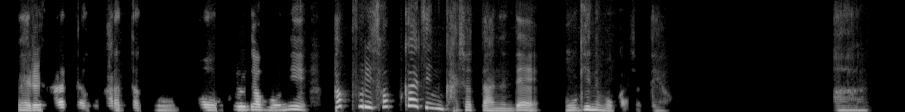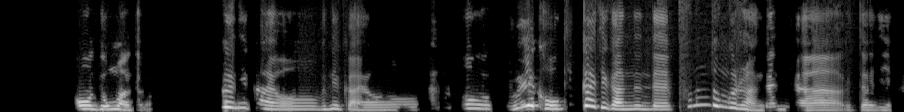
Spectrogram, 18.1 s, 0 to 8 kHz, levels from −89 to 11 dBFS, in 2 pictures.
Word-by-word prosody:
배를 170 Hz, 0 st, 0 dB
갈아타고, 175 Hz, -3 st, -5 dB
갈아타고 160 Hz, -3 st, -10 dB, 0.2 s
어 185 Hz, -2 st, -1 dB, 0.2 s
그러다 210 Hz, -2 st, 0 dB
보니 185 Hz, +6 st, -4 dB, 0.3 s
카프리 420 Hz, -2 st, -1 dB
섬까지는 400 Hz, -, -4 dB
가셨다는데 155 Hz, -, -5 dB, 0.3 s
거기는 175 Hz, +4 st, -3 dB
못 135 Hz, -4 st, -9 dB
가셨대요. 125 Hz, -2 st, -20 dB, 1.6 s
아. 155 Hz, -1 st, -12 dB, 1.1 s
어 250 Hz, 0 st, +8 dB
너무 230 Hz, 0 st, +3 dB
많더라 180 Hz, -4 st, +1 dB, 0.7 s
그러니까요. 265 Hz, -, +2 dB
그러니까요. 190 Hz, -5 st, -5 dB, 0.4 s
어 285 Hz, -2 st, 0 dB, 0.2 s
"왜 360 Hz, -, +8 dB
거기까지 295 Hz, -, +4 dB
갔는데 235 Hz, -2 st, +2 dB
푸른 450 Hz, +3 st, -7 dB
동굴을 360 Hz, -, +3 dB
안 165 Hz, -6 st, -3 dB
갔냐?" 175 Hz, -6 st, -3 dB
그랬더니 170 Hz, +1 st, -7 dB
210 Hz, 245 characters per minute, -19 LUFS, 170-265 Hz, 1.6 s, 어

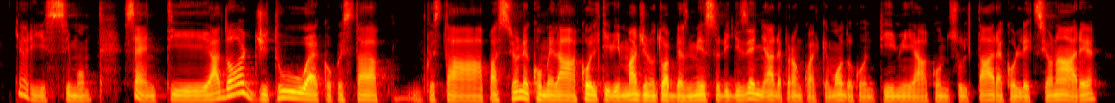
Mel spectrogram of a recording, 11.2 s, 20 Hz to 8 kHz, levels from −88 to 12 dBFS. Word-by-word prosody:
Chiarissimo. 85 Hz, +1 st, -2 dB, 0.3 s
Senti, 90 Hz, +2 st, -1 dB
ad 125 Hz, +8 st, +2 dB
oggi 150 Hz, -, +2 dB
tu, 130 Hz, -4 st, +3 dB
ecco, 95 Hz, -3 st, +2 dB
questa, 95 Hz, -1 st, -1 dB
uhm, 110 Hz, -4 st, -18 dB
questa 85 Hz, 0 st, -1 dB
passione 95 Hz, +7 st, +1 dB
come 90 Hz, -4 st, +1 dB
la 90 Hz, -1 st, +3 dB
coltivi? 90 Hz, -1 st, +2 dB
Immagino 95 Hz, +1 st, +2 dB
tu 85 Hz, +3 st, +2 dB
abbia 85 Hz, -2 st, +2 dB
smesso 95 Hz, +3 st, +1 dB
di 90 Hz, -, -3 dB
disegnare, 95 Hz, -2 st, 0 dB
però 80 Hz, +2 st, -3 dB
in 85 Hz, -, -3 dB
qualche 75 Hz, -2 st, -6 dB
modo 90 Hz, +1 st, -1 dB
continui 80 Hz, +1 st, -4 dB
a 75 Hz, 0 st, -2 dB
consultare, 85 Hz, +2 st, -2 dB
a -, -, -8 dB
collezionare? 90 Hz, +5 st, 0 dB
90 Hz, 150 wpm, -26 LUFS, 85-95 Hz, 0.3 s, tu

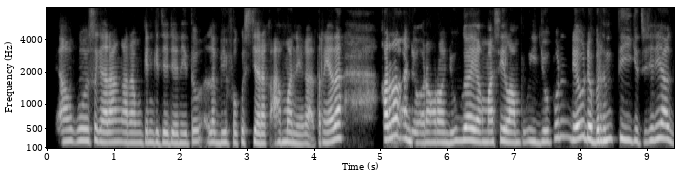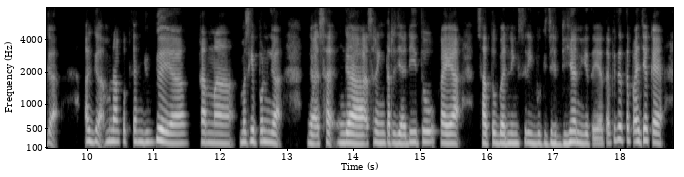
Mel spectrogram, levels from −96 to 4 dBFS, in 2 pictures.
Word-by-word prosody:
Aku 240 Hz, +1 st, 0 dB
sekarang 220 Hz, -2 st, +2 dB
karena 210 Hz, -1 st, -1 dB
mungkin 215 Hz, +1 st, -3 dB
kejadian 205 Hz, -1 st, 0 dB
itu 225 Hz, +4 st, -3 dB
lebih 210 Hz, 0 st, -1 dB
fokus 205 Hz, +2 st, -5 dB
jarak 195 Hz, -3 st, +3 dB
aman 215 Hz, 0 st, +1 dB
ya 185 Hz, -, -3 dB
Kak, 190 Hz, -, -2 dB
ternyata 220 Hz, +7 st, +5 dB, 0.7 s
karena 305 Hz, +7 st, +8 dB
ada 240 Hz, -6 st, +2 dB
orang-orang 210 Hz, +1 st, 0 dB
juga 240 Hz, +4 st, +2 dB
yang 225 Hz, -2 st, +3 dB
masih 220 Hz, +2 st, +2 dB
lampu 215 Hz, +1 st, -1 dB
ijo 225 Hz, 0 st, -1 dB
pun 310 Hz, +2 st, -6 dB
dia 275 Hz, +1 st, +7 dB
udah 295 Hz, -4 st, +6 dB
berhenti 260 Hz, +2 st, +3 dB
gitu 235 Hz, -4 st, -5 dB
jadi 265 Hz, +6 st, +1 dB
agak, 385 Hz, -, -5 dB, 0.4 s
agak 235 Hz, -1 st, -2 dB
menakutkan 225 Hz, -1 st, -4 dB
juga 215 Hz, +3 st, -1 dB
ya 200 Hz, -4 st, +3 dB, 0.3 s
karena 200 Hz, -2 st, -3 dB
meskipun 225 Hz, +1 st, -3 dB
nggak 195 Hz, -, 0 dB, 0.4 s
nggak 185 Hz, -2 st, -1 dB
se 210 Hz, -, -4 dB, 0.2 s
nggak 195 Hz, -2 st, +4 dB, 0.2 s
sering 205 Hz, +1 st, -4 dB
terjadi 195 Hz, 0 st, -2 dB
itu 220 Hz, +1 st, -2 dB
kayak 195 Hz, -1 st, +2 dB, 0.3 s
1 200 Hz, 0 st, -2 dB
banding 195 Hz, 0 st, 0 dB
1.000 195 Hz, -1 st, -5 dB
kejadian 195 Hz, +3 st, -1 dB
gitu 190 Hz, -1 st, -6 dB
ya, 95 Hz, -, -4 dB
tapi 200 Hz, -, -7 dB
tetep 255 Hz, -2 st, -3 dB
aja 230 Hz, +2 st, +2 dB
kayak 200 Hz, -2 st, 0 dB
215 Hz, 165 wpm, -23 LUFS, 200-235 Hz, 0.7 s, karena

